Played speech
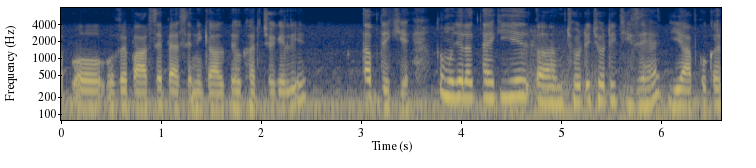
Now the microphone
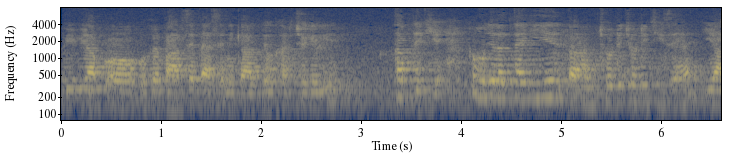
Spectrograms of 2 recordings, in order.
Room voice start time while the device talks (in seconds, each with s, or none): none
